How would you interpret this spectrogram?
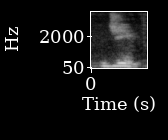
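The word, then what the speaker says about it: ج: again look at me it's g like gem you know like gem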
